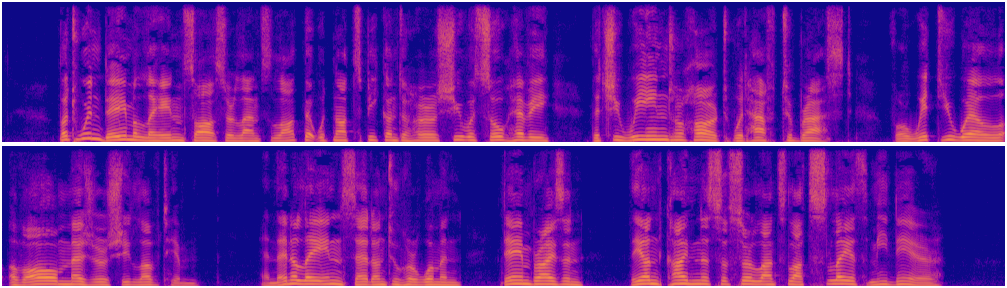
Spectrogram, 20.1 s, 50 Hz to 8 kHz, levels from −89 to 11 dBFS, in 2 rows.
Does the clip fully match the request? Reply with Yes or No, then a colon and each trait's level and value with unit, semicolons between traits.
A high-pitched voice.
No: medium, 165 Hz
